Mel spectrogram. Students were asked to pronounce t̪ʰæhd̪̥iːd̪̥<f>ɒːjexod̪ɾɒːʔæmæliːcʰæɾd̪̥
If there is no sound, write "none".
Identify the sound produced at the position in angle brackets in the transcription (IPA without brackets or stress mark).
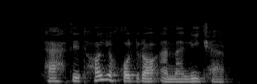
h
